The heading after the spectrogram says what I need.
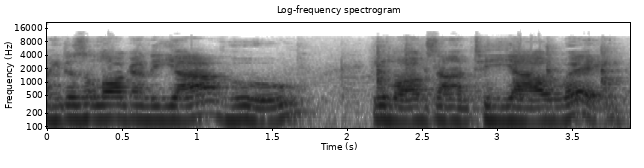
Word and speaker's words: Yahweh: now often pronounced as Yahweh although Yahoo is probably the more correct pronunciation so here we've established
